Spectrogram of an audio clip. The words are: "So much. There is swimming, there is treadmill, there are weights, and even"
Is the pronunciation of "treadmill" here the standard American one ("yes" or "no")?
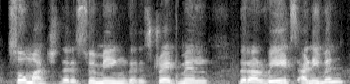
yes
